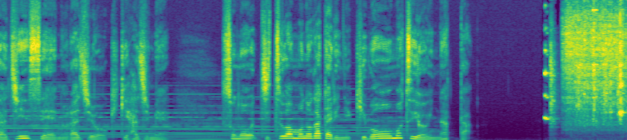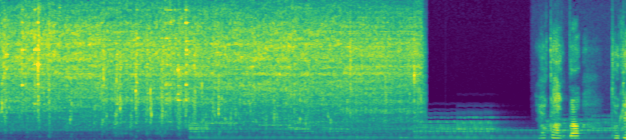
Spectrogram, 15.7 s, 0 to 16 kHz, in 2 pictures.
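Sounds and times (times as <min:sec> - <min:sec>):
speech: 0:00.0 - 0:06.0
tap water running while washing dishes: 0:06.9 - 0:13.2.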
